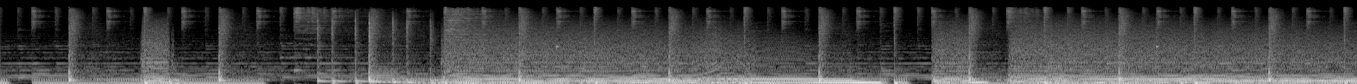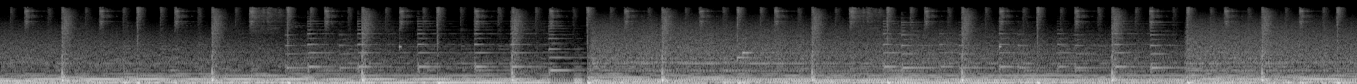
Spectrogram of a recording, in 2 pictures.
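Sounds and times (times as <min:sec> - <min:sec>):
6-string electric guitar: 0:00.0 - 0:27.1.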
